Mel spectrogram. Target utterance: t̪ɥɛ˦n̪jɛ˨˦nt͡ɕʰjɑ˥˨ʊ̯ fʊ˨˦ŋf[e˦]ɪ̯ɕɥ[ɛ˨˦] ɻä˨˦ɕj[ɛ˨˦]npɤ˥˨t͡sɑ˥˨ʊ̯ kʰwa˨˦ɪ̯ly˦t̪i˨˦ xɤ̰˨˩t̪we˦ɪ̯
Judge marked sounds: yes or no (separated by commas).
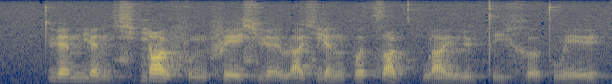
yes, no, no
